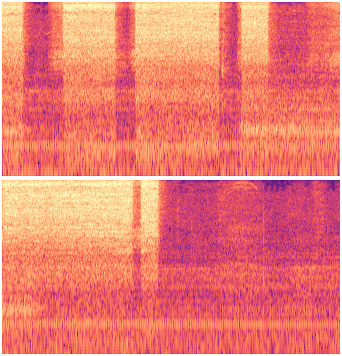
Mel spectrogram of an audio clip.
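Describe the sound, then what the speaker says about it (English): Airbrush spraying paint onto a Battletech ComStar King Crab miniature: a steady close hiss broken by several brief pauses between bursts, with no talk. "And we can do this by kind of maintaining the angle we spray, so that we're minimizing where things go that we don't want it going."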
